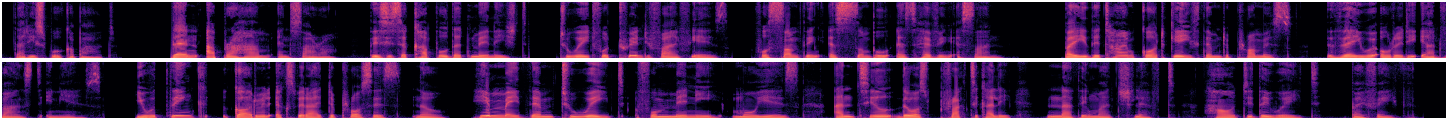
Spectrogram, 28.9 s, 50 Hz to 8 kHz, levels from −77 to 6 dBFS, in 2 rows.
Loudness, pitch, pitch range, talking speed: -17 LUFS, 145 Hz, 130-160 Hz, 150 wpm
